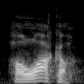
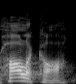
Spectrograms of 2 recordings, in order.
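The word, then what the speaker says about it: halakha: be done according to halaka or holah if I'm pronouncing it right or rabbitic law. That word is spelled h a l a k ha.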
